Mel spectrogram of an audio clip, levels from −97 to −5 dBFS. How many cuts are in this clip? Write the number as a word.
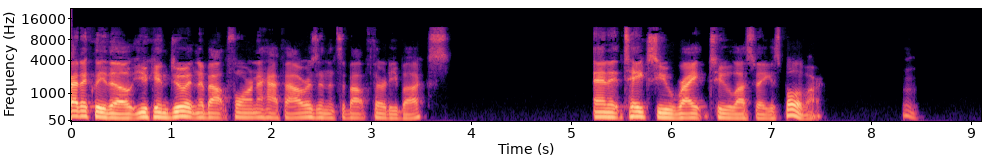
zero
